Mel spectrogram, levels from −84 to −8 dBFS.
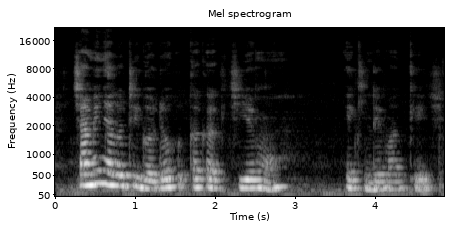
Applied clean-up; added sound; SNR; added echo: none; none; none; reverberation time 0.2 s.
